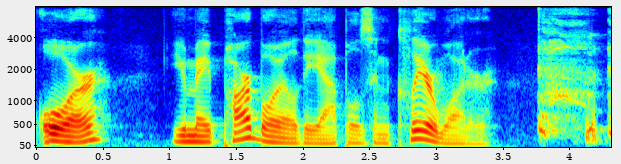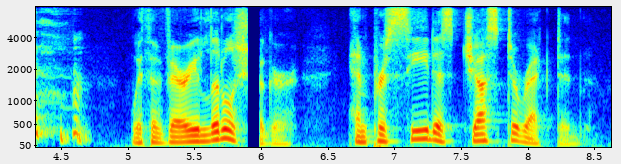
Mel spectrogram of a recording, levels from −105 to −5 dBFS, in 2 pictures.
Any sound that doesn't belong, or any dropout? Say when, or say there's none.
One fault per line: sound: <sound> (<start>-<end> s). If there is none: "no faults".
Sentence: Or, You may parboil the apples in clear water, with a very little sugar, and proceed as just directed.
sound: cough (3.8-4.7 s)
sound: dropout (5.9-6.0 s)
